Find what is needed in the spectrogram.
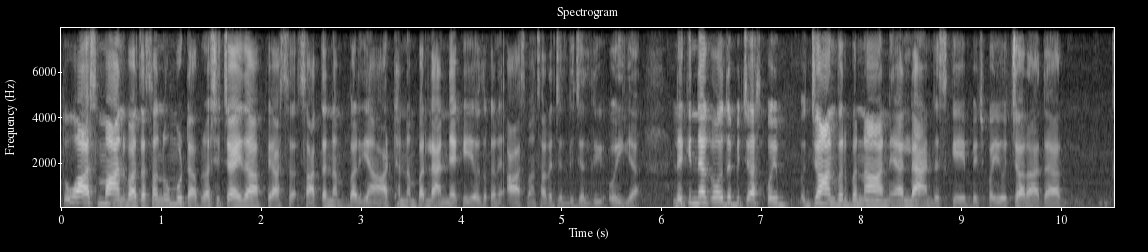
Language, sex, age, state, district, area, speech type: Dogri, female, 30-45, Jammu and Kashmir, Jammu, urban, spontaneous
